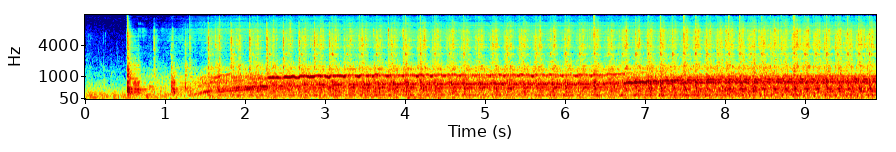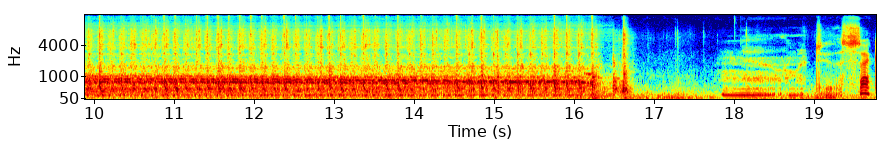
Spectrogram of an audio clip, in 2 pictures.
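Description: Sewing machine stitching fabric coasters, starting on a scrap of starter fabric: a steady, near whirring hum that runs unbroken for about fifteen seconds, then stops, followed by brief soft handling noises.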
